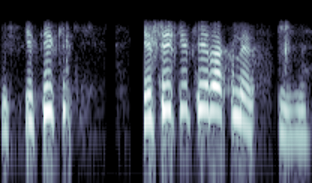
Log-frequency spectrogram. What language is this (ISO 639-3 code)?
mai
